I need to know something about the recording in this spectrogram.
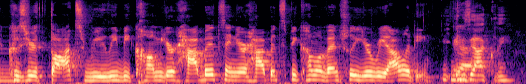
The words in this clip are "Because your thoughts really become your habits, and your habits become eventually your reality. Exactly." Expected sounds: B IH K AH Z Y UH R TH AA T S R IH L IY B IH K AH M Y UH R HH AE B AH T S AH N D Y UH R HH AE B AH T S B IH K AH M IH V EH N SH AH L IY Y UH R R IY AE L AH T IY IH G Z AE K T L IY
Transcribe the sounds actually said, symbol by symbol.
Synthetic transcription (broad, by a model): K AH Z Y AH R TH AA T S R IH L IY B IH K AH M Y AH R HH AE B AH T S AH N Y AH R HH AE B AH T S B IH K AH M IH V EH N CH L IY Y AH R R IY AE L AH T IY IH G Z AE K T L IY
